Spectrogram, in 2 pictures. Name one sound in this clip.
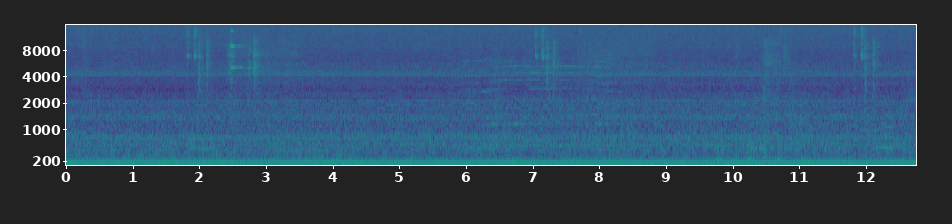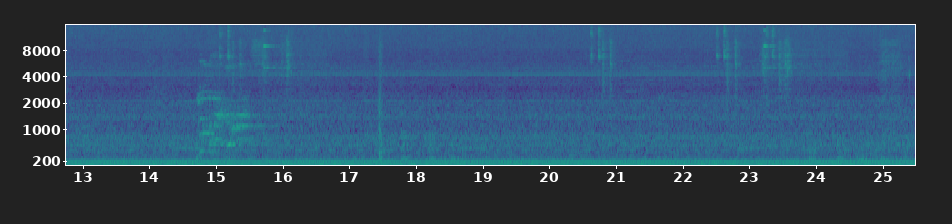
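A video game plays music and sound effects through a television speaker.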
